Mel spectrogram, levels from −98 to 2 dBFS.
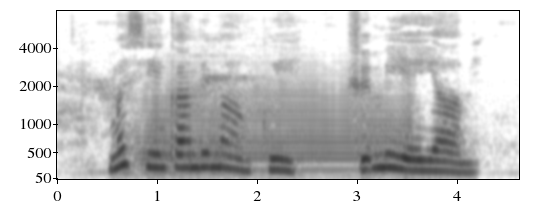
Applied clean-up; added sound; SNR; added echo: none; Brass instrument; 15 dB; none.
